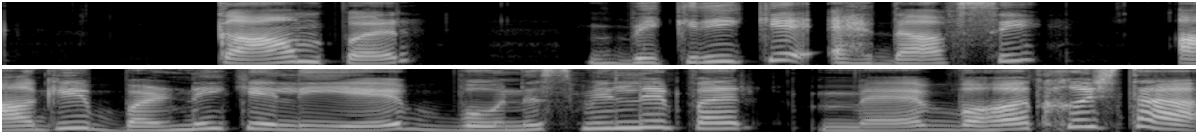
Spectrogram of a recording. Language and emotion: Urdu, happy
